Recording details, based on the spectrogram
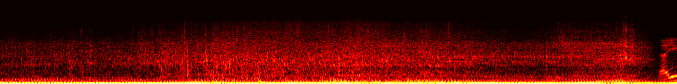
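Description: A four-wheel-drive truck pushes through flowing water deep enough to near the metal, its engine a steady loud low drone mixed with continuous rushing and splashing water, close and unbroken throughout.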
